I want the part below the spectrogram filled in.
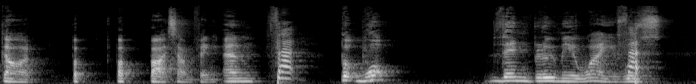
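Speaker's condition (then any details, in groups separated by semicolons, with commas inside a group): Stutter; onset at age four after traumatic near drowning; must fight stutter when speaking, second nature now but can be exhausting; repeated sounds, blocks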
